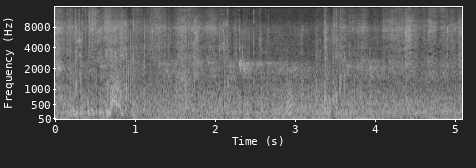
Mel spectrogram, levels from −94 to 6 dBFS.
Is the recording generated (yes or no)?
yes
